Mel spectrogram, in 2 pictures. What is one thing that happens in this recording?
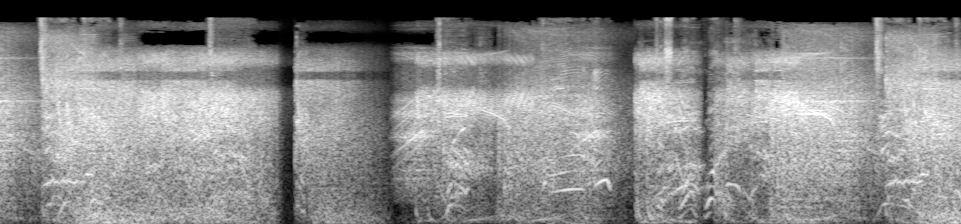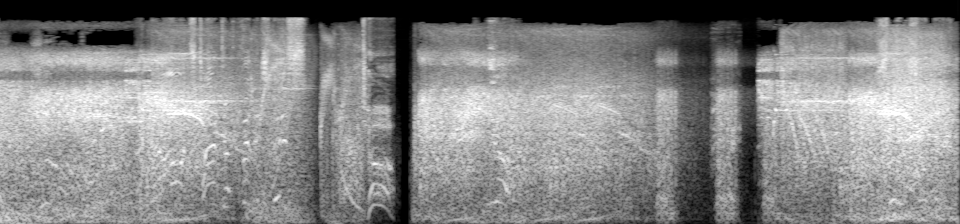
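Energy blasts roar and explode loudly.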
